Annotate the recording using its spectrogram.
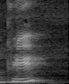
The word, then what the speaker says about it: plus: Eu tenho plus, que eu não pronuncio S porque é uma negativa, e eu tenho rien, que também é uma negativa.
